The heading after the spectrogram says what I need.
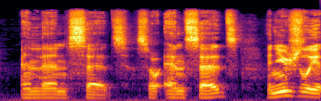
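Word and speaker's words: NSAIDs: how that's pronounced uh because we have two consonants to begin the word the n and the S uh we sound out the n and then SS so n saids and usually it's all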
